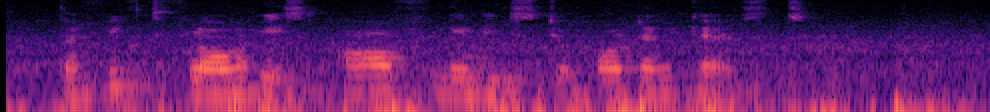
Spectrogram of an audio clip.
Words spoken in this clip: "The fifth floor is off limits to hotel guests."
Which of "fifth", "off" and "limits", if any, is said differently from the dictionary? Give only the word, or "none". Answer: fifth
